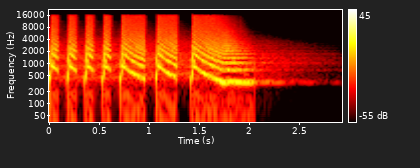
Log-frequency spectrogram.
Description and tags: Dub Step/ Trap Siren loop
This is a dub step "Skrillex" type loop.
Dub, em, high, HipHop, instruments, kill, loop, loud, native, new, no, peaking, pitched, siren, Skrillex, song, sound, step, track, Trap, type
